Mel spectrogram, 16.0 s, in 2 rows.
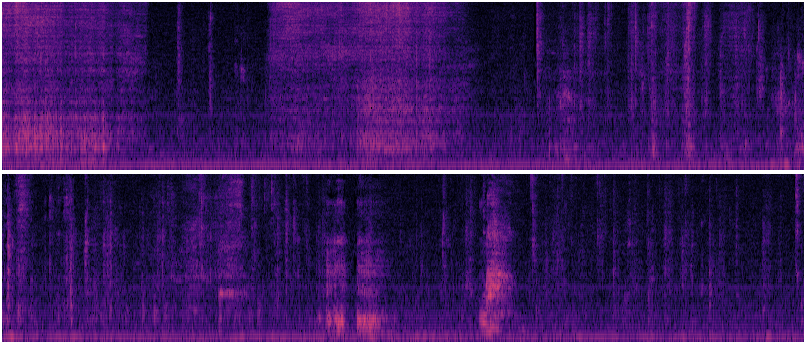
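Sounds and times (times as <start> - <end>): people chewing with mouth smacks: 5.3 - 16.0.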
